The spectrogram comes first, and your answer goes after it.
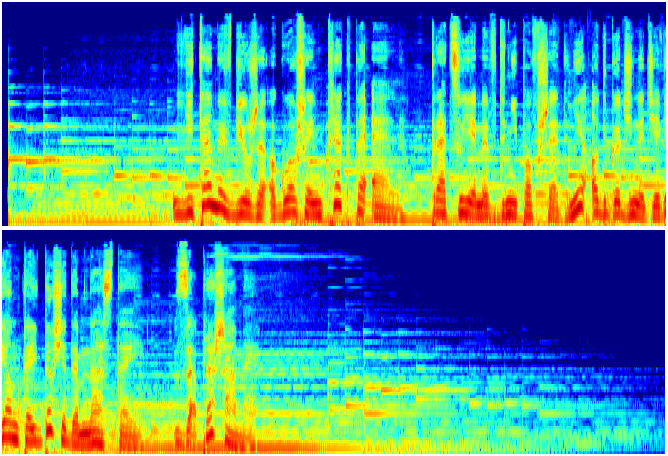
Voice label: IVR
